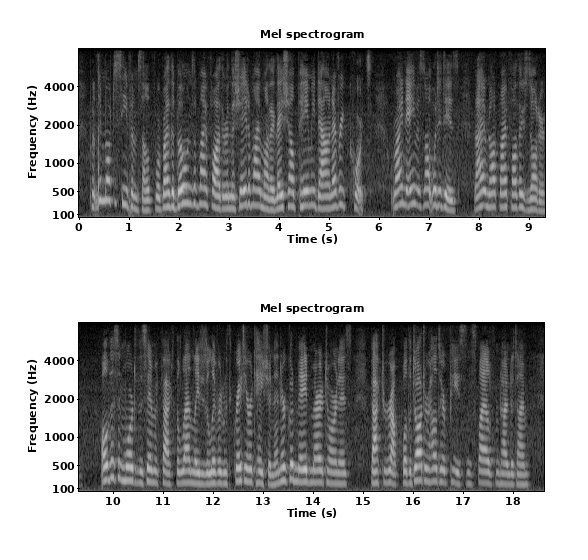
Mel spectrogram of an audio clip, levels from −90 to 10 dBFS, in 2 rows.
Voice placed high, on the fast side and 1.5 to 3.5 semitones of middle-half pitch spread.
No: high, 215 Hz; fast, 240 wpm; average, 4.3 semitones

